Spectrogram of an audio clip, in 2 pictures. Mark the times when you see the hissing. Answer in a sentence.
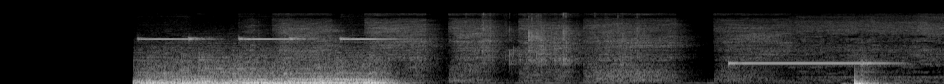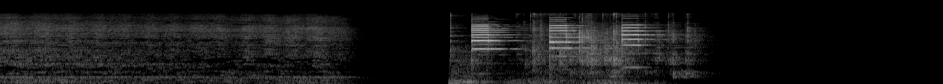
The hissing can be heard from 2.4 to 12.9 s.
